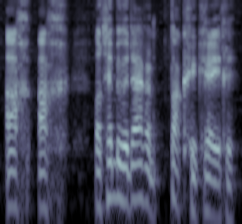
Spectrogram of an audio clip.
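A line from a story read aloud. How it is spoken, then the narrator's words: Groaning. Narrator (Dutch): kreunde Sancho Panza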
